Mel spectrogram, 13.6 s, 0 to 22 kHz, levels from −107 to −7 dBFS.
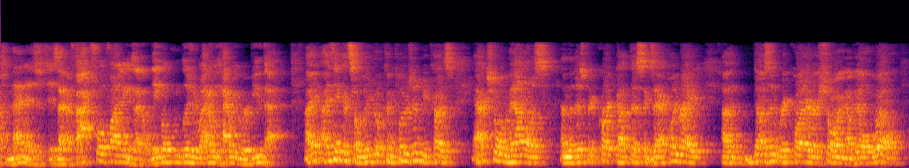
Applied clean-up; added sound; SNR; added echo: none; none; none; reverberation time 0.5 s.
